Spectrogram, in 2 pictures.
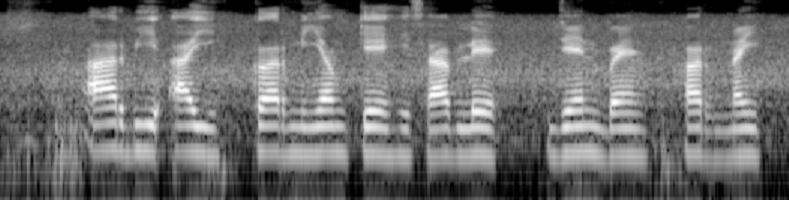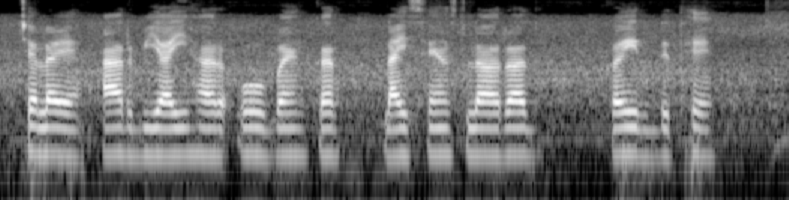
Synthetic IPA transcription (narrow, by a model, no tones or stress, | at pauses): aːɾbiaːi | kəɾnijəmkeɦɪsaːble | d͡ʒeːnbɛ̃ːŋk | həɾnəĩ | t͡ʃələe | aːɾbiaːiɦəɾobɛ̃ːŋkːəɾ | laːɪsẽnsləɾəd̪ | kəɪɾd̪et̪ʰeː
